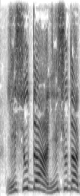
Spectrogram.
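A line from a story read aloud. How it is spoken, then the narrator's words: Shouting. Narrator (Russian): кричали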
